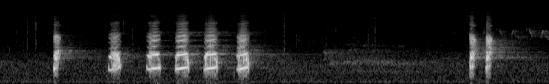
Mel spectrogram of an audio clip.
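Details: Wild turkey jake, a young male gobbling and strutting like an adult, about 10 yards from a hunter on public land. Loud, rapid, rattling gobble of six clipped bursts over two seconds, a quiet pause, then two more sharp bursts.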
